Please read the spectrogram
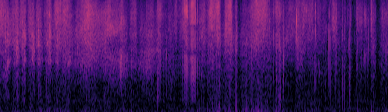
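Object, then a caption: Thin disposable vinyl gloves on hands. Thin, clear disposable vinyl gloves are worn on both hands, and the gloved fingers and palms are rubbed against each other close to the microphone. The result is a bright, crinkly, squeaky friction sound in irregular bursts of swishing and rustling, with little low end.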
